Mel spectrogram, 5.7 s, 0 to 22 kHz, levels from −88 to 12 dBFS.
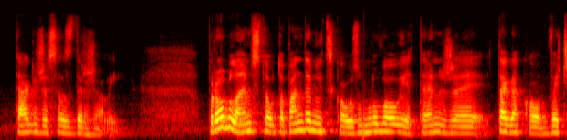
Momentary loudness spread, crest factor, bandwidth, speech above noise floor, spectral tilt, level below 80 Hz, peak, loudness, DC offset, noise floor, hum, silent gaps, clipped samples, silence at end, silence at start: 9 LU; 18 dB; 14.5 kHz; 28 dB; -5.5 dB/octave; -68 dBFS; -6 dBFS; -24 LUFS; under 0.1%; -52 dBFS; none; none; under 0.1%; 0 s; 0.15 s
